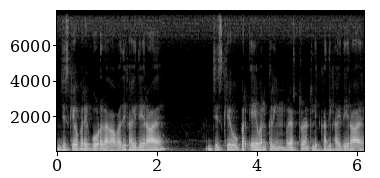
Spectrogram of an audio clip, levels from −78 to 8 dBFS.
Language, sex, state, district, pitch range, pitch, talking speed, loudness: Hindi, male, Uttar Pradesh, Saharanpur, 105-125 Hz, 115 Hz, 205 wpm, -17 LUFS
